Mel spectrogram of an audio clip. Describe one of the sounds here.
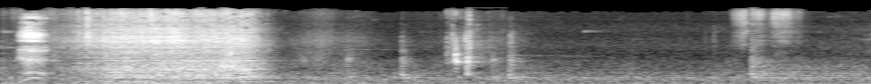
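Hands clank against the rungs of a metal ladder.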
